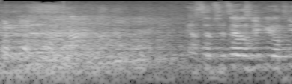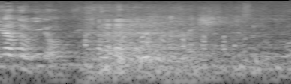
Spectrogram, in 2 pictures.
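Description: A man laughs heartily.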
